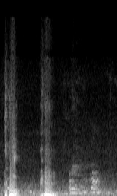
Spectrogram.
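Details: Two sharp throaty coughs and a brief strained breath after biting into a spicy hot chicken sandwich; coughing from spicy food.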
